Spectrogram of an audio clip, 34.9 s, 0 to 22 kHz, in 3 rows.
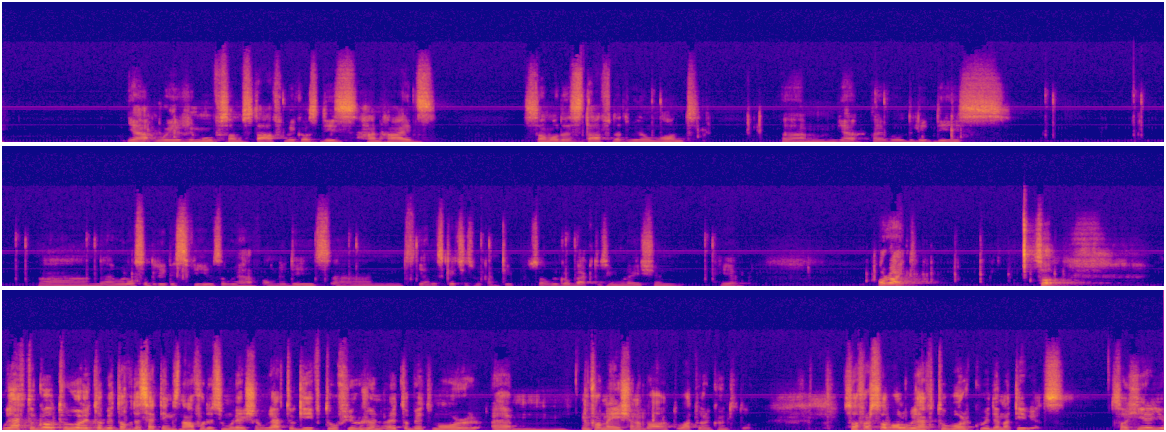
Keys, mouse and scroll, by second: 1.8 click, 3.8 click, 5.5 click, 7.1 Delete, 8.4 click, 10.1 click, 13.0 Delete, 14.4 click, 18.3 click, 20.2 middle click, 24.4 shift+middle click, 29.0 middle click, 32.0 click.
